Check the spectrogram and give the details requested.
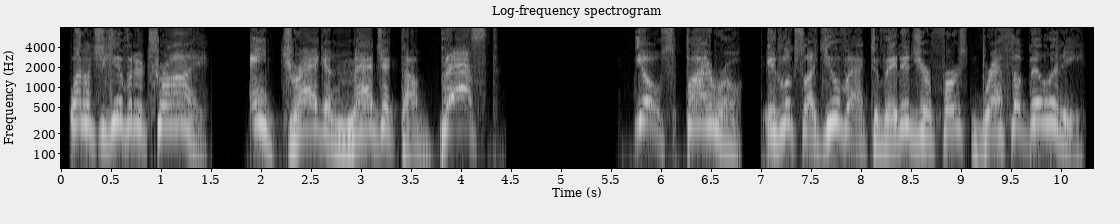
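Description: An actor playing a friendly cheetah sidekick in a video game, casual and encouraging, with a husky rasp. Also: male voice, high-pitched, dry recording, studio quality, exaggerated voice. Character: laid-back, friendly male cheetah sidekick. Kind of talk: video game tutorial acting.

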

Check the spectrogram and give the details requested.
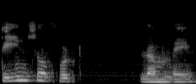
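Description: A man's voice: mid-range voice, expressive, slow pace, darkish tone. A man teaching an art exam class, dictating notes word by word and then explaining pictures in a casual way. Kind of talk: slow dictated lecture over handwritten notes. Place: at a computer, screen recording. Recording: dull lo-fi sound with mains hum. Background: faint electrical hum.

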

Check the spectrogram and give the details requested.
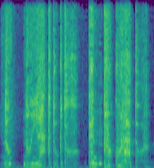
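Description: An actress playing a furtive female theatre worker on a secret call, hushed and conspiratorial, in a radio drama. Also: unhurried, a little hiss or hum. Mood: furtive, urgent.

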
